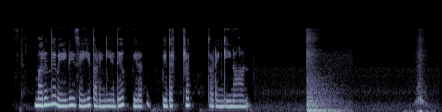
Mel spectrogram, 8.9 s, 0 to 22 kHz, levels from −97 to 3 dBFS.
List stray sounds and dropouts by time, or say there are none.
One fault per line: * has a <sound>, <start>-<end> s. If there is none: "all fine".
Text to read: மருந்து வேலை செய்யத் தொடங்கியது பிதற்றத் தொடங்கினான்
* has a thud, 6.1-7.1 s
* has a whoosh, 8.0-8.7 s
